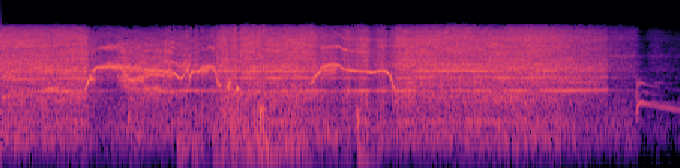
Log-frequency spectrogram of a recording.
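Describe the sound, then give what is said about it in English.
A power drill whirs steadily, its motor whine rising to a higher pitch in several bursts of a second or so before settling back, then winding down near the end. “A drill.”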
